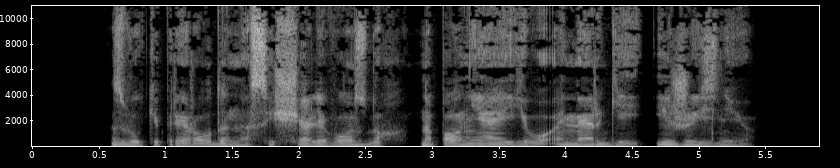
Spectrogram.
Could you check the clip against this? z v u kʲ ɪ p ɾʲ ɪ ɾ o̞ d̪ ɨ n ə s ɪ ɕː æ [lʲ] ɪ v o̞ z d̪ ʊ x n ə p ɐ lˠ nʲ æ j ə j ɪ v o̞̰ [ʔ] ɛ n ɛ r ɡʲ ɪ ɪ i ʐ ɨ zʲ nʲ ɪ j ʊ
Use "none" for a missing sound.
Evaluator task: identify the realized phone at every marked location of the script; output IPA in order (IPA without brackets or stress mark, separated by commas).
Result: lʲ, ʔ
